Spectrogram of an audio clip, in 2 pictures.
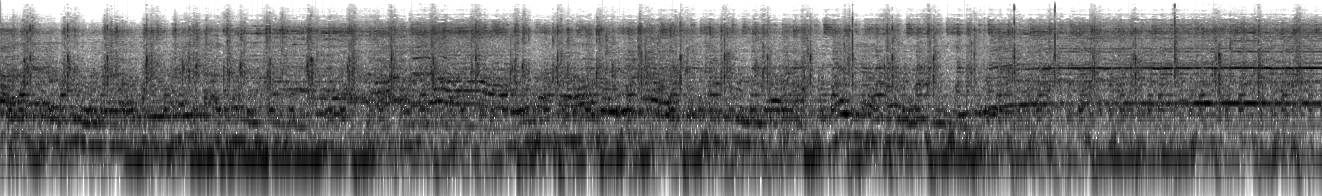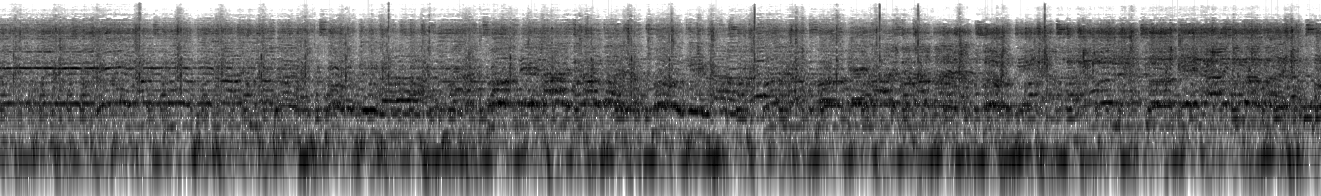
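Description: Live Hindi devotional Shyam bhajan: a male singer on a microphone over amplified accompaniment with a steady, fast beat. About ten seconds in, the singer holds one long note for about four seconds.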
